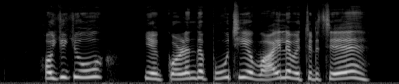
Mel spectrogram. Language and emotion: Tamil, disgusted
